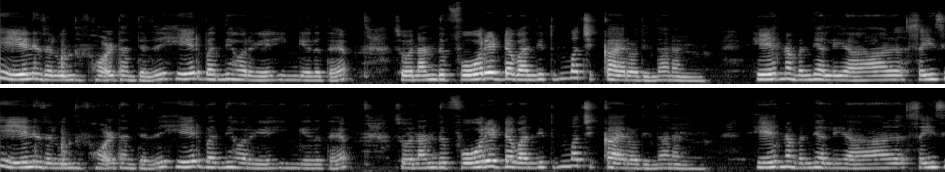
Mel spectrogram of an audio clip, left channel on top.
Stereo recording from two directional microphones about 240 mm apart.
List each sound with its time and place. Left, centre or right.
0.0 s a woman's voice: left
